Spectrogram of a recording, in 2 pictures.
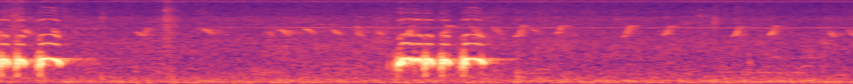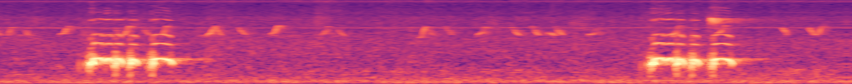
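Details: Local zebra dove singing persistently with a big voice: short rolling cooing phrases of three or four linked notes, repeated about every two and a half seconds, with quiet gaps between and a faint low hum behind.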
